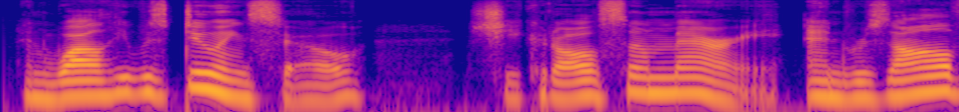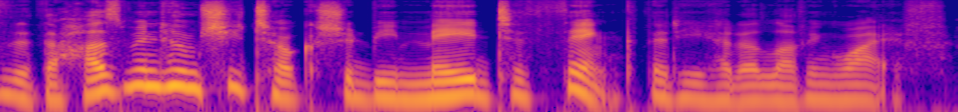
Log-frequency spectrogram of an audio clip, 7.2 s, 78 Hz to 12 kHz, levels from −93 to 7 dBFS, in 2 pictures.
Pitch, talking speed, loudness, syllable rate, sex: 160 Hz, 240 wpm, -20 LUFS, 5.5 syllables/s, female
